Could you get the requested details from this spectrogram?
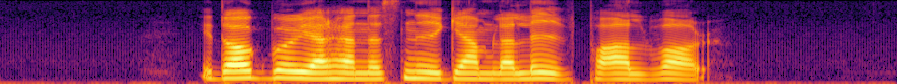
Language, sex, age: Swedish, female, 19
